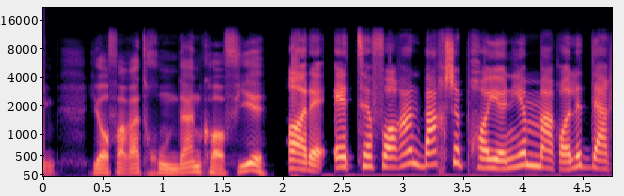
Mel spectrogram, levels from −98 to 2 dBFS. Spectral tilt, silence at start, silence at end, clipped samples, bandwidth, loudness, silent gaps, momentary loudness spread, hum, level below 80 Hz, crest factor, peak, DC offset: -4 dB/octave; 0 s; 0 s; under 0.1%; 13.5 kHz; -18 LUFS; 1.93-2.02 s; 8 LU; none; -52 dBFS; 16 dB; -2 dBFS; under 0.1%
